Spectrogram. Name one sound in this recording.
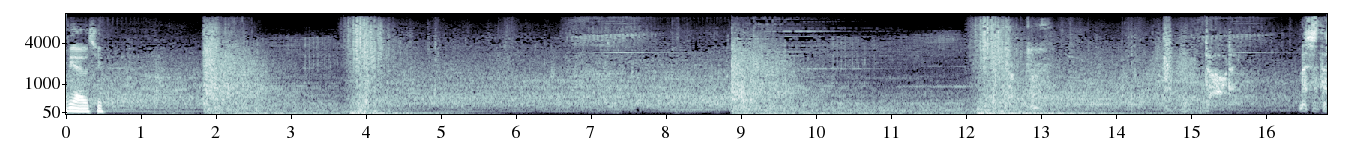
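Water laps gently nearby.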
